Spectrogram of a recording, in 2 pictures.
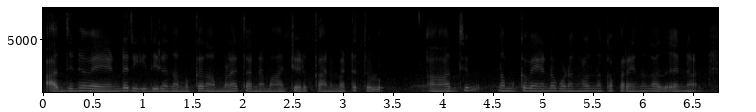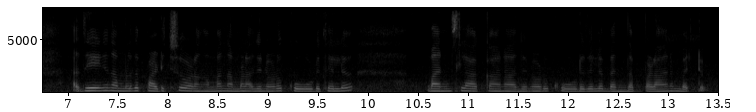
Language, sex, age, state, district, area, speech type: Malayalam, female, 18-30, Kerala, Alappuzha, rural, spontaneous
